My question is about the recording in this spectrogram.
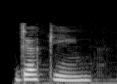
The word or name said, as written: ducking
